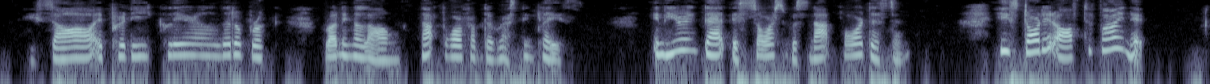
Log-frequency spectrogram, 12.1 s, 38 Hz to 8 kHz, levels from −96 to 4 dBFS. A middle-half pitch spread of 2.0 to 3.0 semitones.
No: average, 3.7 semitones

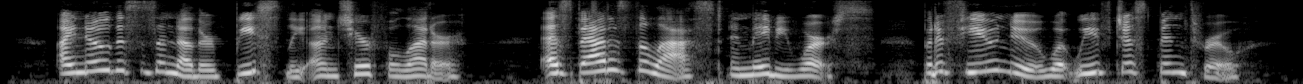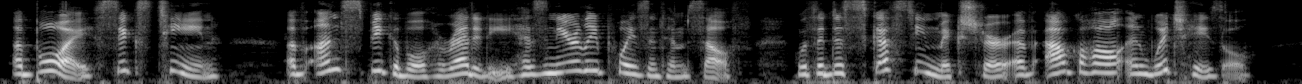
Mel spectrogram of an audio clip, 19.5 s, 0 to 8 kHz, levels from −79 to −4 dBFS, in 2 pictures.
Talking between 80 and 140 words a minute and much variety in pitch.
Yes: slow, 135 wpm; wide, 7.5 semitones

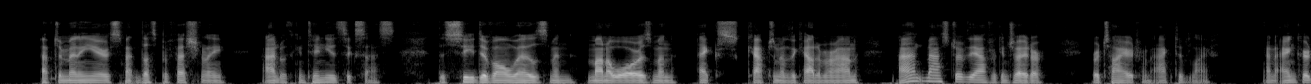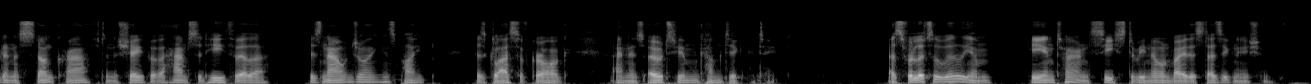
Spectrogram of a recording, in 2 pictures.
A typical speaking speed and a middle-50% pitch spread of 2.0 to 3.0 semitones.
Yes: average, 170 wpm; narrow, 2.6 semitones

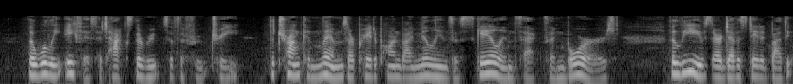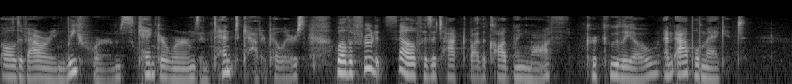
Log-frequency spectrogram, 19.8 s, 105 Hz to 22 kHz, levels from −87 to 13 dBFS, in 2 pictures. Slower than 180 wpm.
Yes: average, 160 wpm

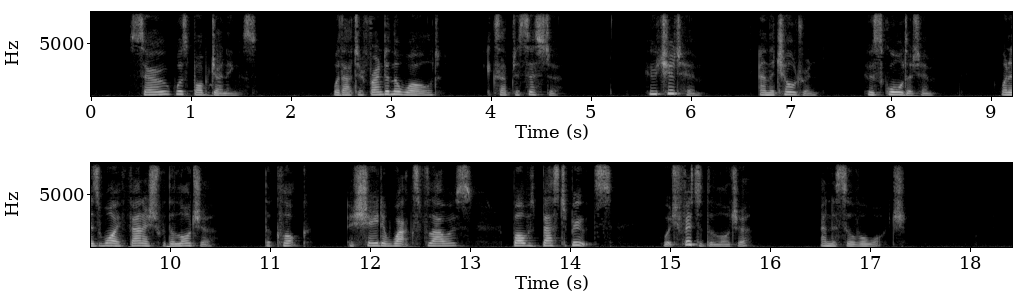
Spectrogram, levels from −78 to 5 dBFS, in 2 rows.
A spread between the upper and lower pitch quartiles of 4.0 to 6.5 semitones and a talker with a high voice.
No: average, 3.6 semitones; high, 210 Hz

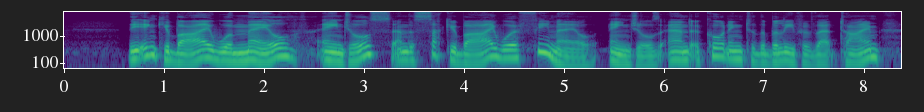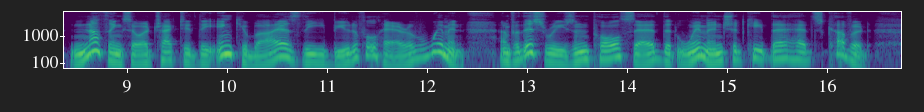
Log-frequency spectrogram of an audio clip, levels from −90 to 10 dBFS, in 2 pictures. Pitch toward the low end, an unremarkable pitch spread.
No: low, 130 Hz; wide, 6.4 semitones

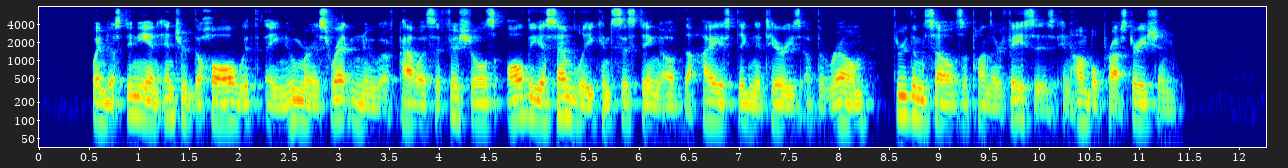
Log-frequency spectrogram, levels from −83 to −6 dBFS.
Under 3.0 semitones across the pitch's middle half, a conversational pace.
Yes: narrow, 2.6 semitones; average, 150 wpm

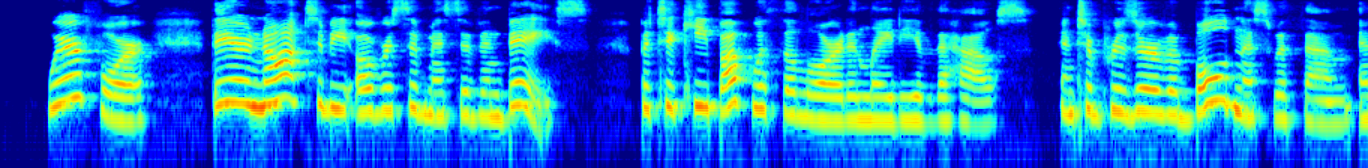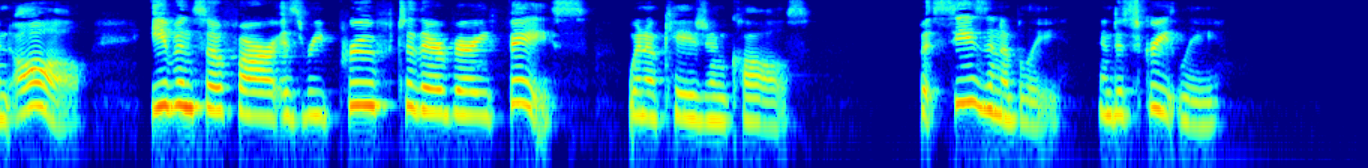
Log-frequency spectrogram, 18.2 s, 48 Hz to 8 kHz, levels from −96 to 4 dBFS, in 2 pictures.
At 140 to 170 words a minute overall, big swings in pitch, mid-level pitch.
No: average, 155 wpm; wide, 5.9 semitones; very high, 255 Hz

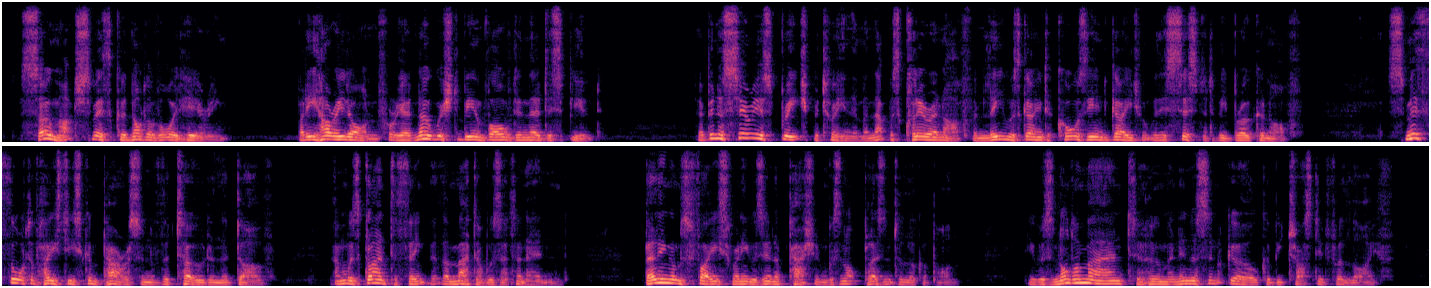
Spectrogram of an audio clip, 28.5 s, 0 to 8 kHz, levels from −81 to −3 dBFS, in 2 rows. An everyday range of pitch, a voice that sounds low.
No: average, 4.2 semitones; medium, 145 Hz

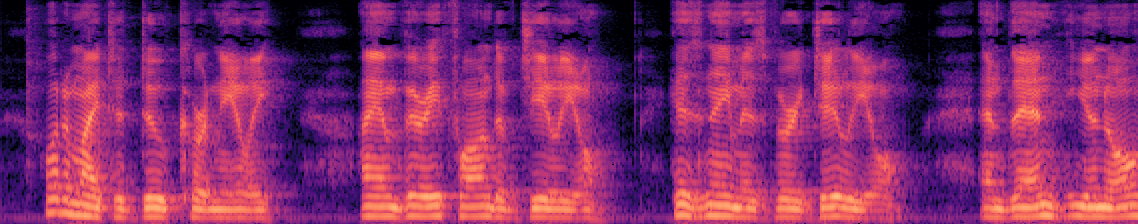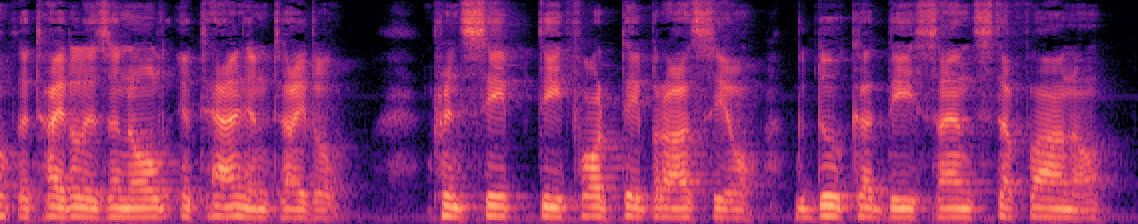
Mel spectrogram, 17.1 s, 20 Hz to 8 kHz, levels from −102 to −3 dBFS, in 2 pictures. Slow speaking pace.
Yes: slow, 120 wpm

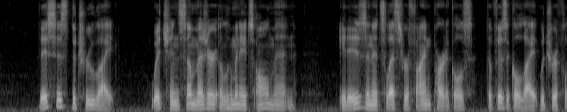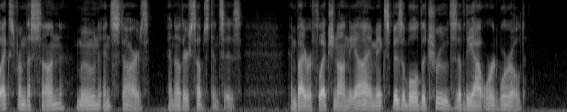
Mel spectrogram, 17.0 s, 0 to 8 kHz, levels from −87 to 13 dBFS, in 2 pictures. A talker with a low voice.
Yes: low, 105 Hz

